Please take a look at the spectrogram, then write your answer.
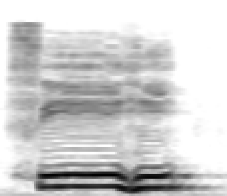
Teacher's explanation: ہاں کو لمبا نہیں کریں گے، ہاں کو نہیں کھینچیں گے، اس لیے کہ ہاں کے نیچے زیر ہے، اور زیر ہے یعنی حرکت ہے، اور حرکت والے حرف کو لمبا نہیں کیا جاتا۔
